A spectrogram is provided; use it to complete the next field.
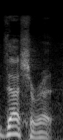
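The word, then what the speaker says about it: Deshret: pronounced that word but now they figured out how to pronounce it that's your rats King Deseret so he's still the Scarlet King but we now know that he's should be called King Deseret okay huge you have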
